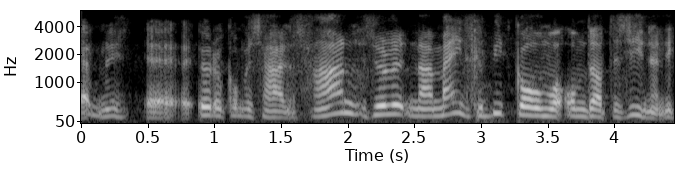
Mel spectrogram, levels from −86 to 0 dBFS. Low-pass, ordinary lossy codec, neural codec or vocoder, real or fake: 5.4 kHz; Opus, 16 kbps; codec, 16 kHz, 16 kbps, FunCodec, trained on LibriTTS, 50 frames a second; fake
